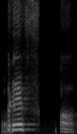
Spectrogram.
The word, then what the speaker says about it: prefer: Prefer. Sorry, no. Prefer. See, Prefer. don't stress the first syllable here.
